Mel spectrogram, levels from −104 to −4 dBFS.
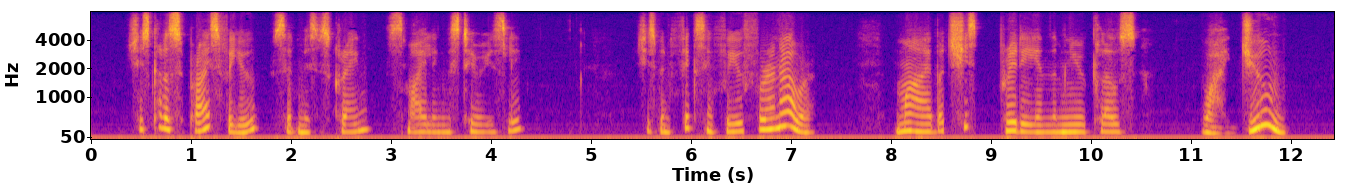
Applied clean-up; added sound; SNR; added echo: none; none; none; none.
